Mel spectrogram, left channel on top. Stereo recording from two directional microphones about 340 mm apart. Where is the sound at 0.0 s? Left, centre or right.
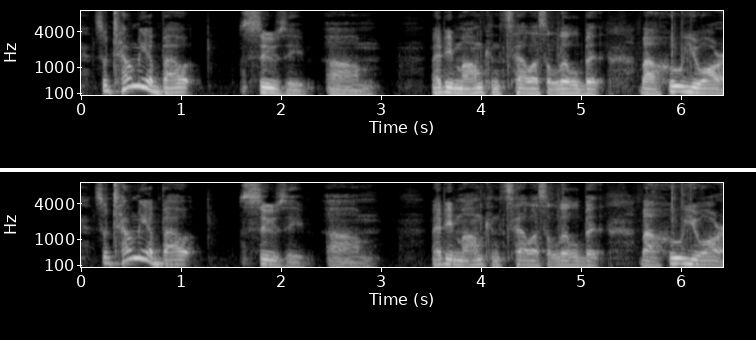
Left.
